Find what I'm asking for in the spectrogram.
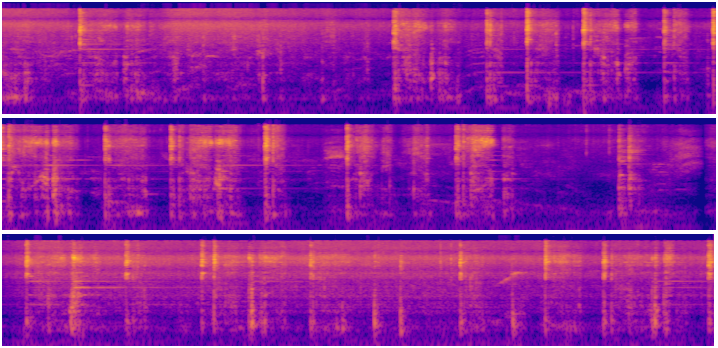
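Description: Flat beans are stir-fried in a pan with a green chilli, poppy seed and mustard paste and tomato: busy, rapid spatula scraping over a soft sizzle, with a short lull midway before the stirring picks up again, close and steady.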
